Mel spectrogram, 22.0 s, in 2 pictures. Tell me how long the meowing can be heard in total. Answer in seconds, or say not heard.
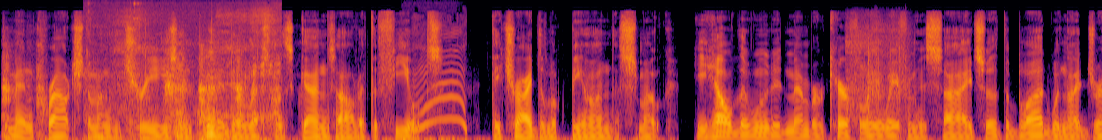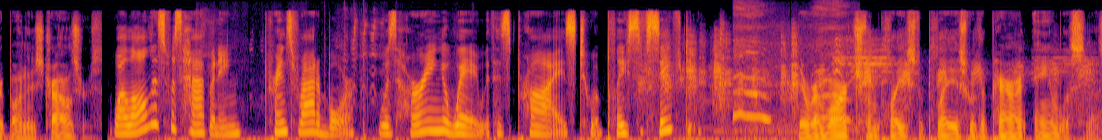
3 s.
